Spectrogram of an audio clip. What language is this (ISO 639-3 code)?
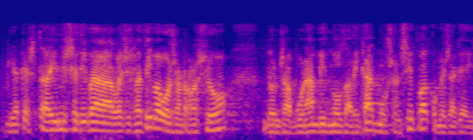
cat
